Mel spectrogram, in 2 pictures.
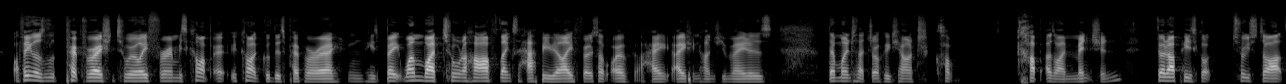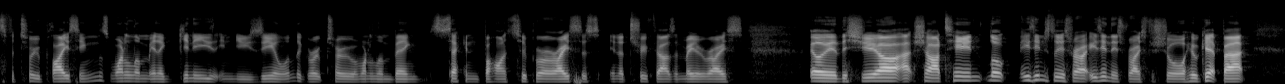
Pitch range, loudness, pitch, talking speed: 130-160 Hz, -25 LUFS, 140 Hz, 235 wpm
